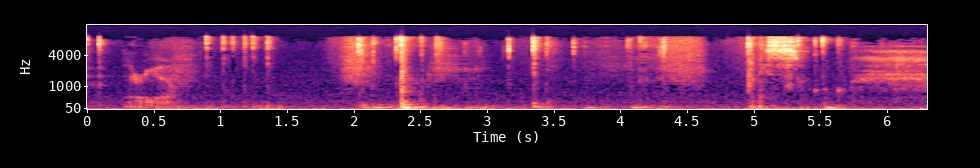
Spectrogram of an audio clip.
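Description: Computer keyboard typing: irregular keystrokes in small runs, with one louder key strike about two and a half seconds in.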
